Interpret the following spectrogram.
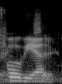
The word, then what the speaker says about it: Phasmophobia: Phasmophobia.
